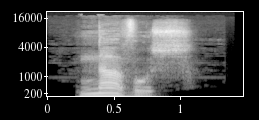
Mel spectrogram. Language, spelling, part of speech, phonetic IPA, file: Polish, nawóz, noun, [ˈnavus], Pl-nawóz.ogg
